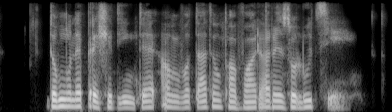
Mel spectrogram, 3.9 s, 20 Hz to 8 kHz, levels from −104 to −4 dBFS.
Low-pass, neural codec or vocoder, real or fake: 7.2 kHz; codec, 16 kHz, 2 kbps, X-Codec, HuBERT features, trained on balanced general audio; fake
